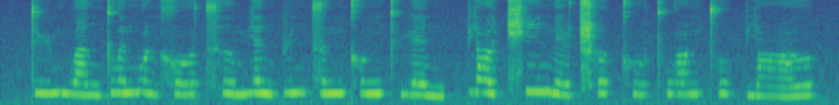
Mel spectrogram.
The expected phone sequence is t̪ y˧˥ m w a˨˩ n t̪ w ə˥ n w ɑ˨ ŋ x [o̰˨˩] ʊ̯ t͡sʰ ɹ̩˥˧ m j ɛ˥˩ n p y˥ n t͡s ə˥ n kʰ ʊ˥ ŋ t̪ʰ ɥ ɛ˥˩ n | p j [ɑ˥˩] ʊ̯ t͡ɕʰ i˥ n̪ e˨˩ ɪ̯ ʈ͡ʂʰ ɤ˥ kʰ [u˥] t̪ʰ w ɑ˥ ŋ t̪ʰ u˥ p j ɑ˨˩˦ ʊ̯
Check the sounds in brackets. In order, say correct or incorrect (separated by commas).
incorrect, correct, incorrect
